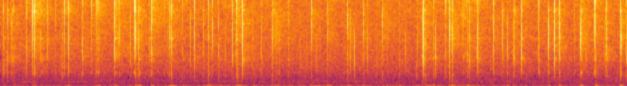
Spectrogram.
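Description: Long acrylic nails tap fast on the sides of a medium white glass candle jar with a gold lid, apparently filled with wax. The taps are quiet, dry, bright clicks that stop at once, running in a rapid, uneven patter with a few louder accents.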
